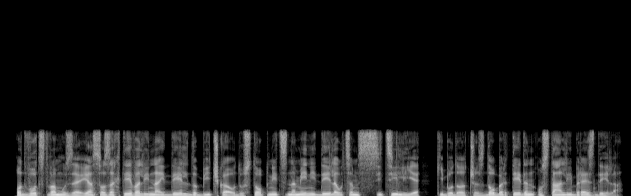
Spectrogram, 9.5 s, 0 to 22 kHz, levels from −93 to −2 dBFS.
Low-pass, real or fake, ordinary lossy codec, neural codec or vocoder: 7.2 kHz; real; none; none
